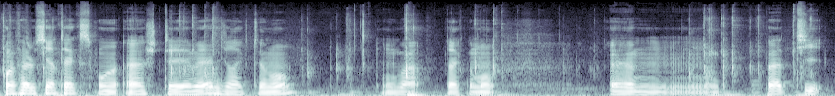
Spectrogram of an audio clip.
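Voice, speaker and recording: A man teaching web development over a screen recording, talking in a halting way with many fillers and restarts. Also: fairly low pitch, fairly even intonation, darkish tone, slight background noise. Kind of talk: screen-recorded coding tutorial.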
